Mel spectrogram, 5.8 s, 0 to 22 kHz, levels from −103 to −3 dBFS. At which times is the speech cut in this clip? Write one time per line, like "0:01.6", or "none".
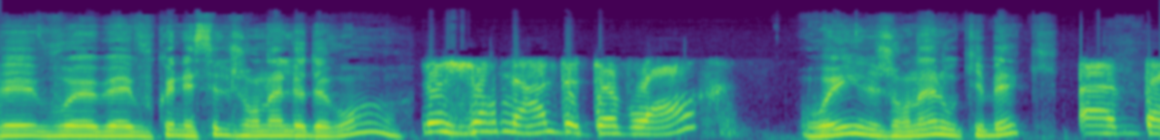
0:02.1

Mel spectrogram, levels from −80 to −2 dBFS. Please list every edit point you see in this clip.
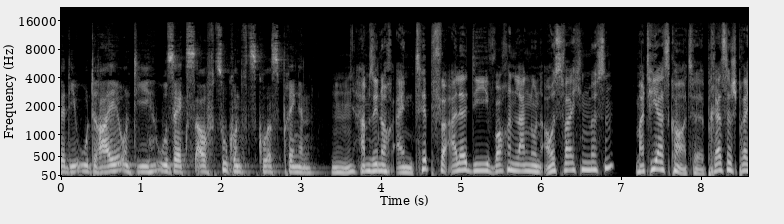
0:07.1

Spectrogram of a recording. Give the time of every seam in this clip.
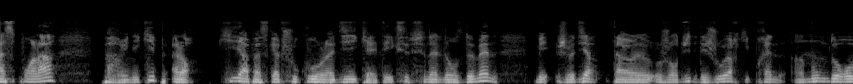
0:06.9

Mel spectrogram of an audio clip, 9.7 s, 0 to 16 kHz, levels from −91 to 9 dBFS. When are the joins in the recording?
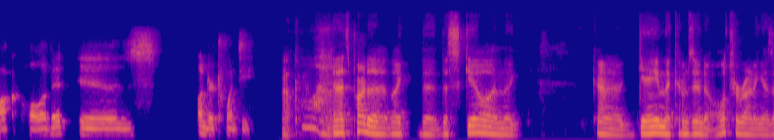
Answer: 0:04.2

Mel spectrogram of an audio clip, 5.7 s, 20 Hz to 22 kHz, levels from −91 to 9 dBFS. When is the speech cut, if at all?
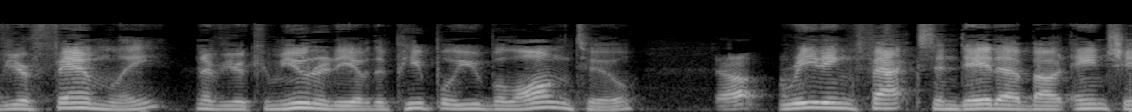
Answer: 0:01.0
0:03.9

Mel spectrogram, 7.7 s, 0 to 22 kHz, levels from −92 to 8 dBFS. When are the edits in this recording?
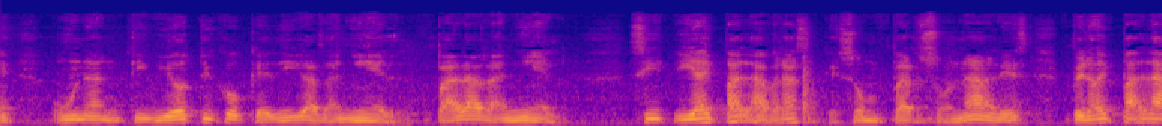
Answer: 0:04.4
0:05.5

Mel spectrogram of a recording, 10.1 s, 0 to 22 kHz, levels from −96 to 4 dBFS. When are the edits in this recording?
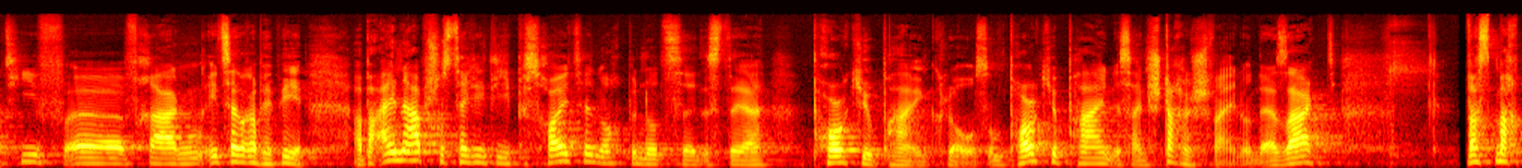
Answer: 0:04.7

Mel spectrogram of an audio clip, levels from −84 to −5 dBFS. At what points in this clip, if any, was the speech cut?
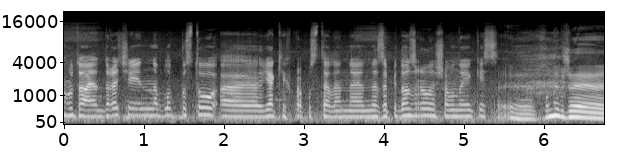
none

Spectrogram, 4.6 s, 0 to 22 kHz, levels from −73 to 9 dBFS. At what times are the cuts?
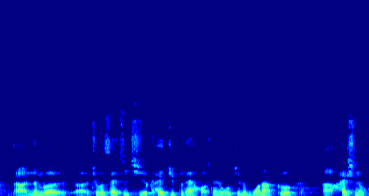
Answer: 0:02.6

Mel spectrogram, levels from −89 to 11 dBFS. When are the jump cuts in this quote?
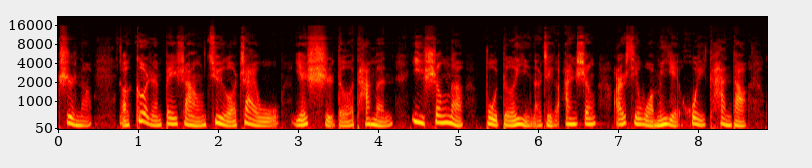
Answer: none

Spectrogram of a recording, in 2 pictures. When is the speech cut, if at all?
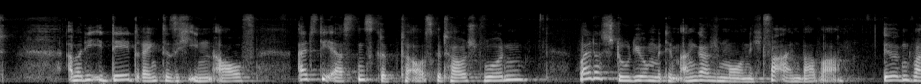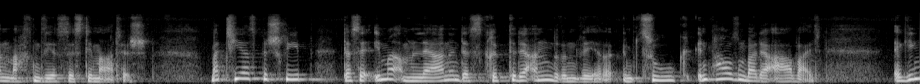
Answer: none

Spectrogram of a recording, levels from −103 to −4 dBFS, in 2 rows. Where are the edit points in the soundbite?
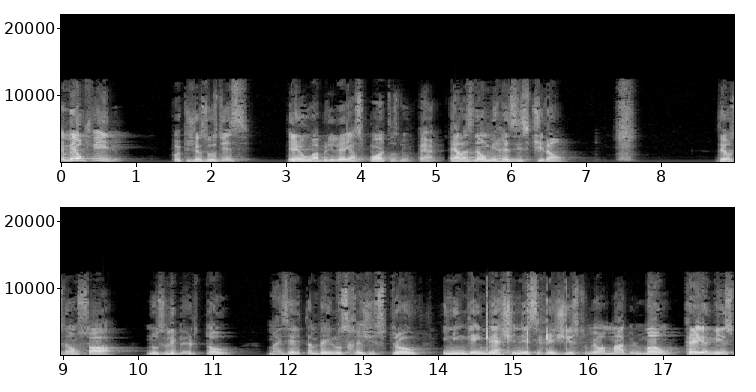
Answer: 0:05.1

